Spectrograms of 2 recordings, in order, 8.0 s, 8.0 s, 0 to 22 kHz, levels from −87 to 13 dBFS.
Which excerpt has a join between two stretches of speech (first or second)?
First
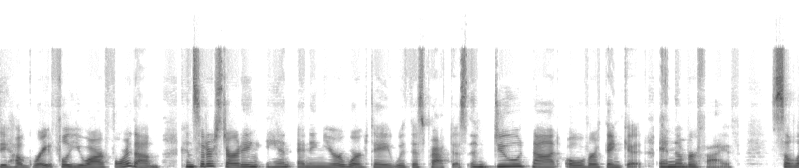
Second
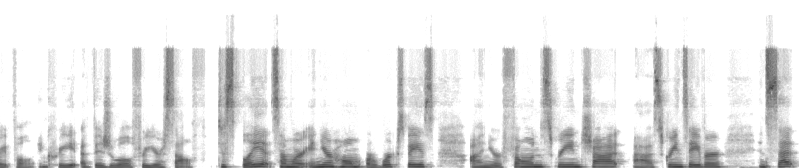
first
